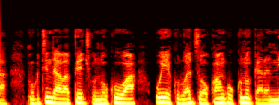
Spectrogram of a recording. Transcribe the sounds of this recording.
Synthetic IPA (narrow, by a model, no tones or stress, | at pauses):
no̞k̬utindaʋape̞d͡ʒɡono̞kuwa | uje̞kurwad͡ziwakwaŋɡukuno̞ɡʱaɾane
